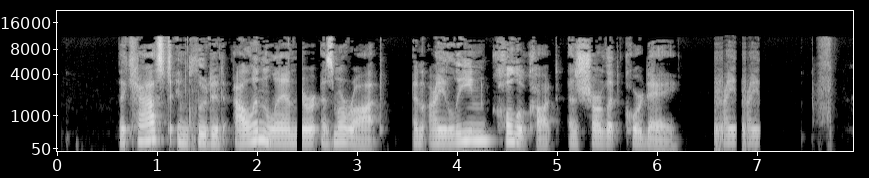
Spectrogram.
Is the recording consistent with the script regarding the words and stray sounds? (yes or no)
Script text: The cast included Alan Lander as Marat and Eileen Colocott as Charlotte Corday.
no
